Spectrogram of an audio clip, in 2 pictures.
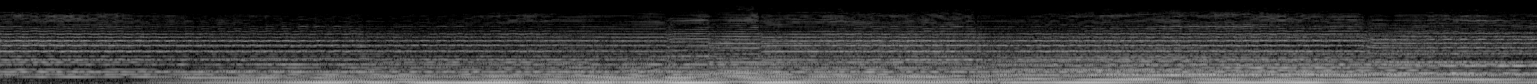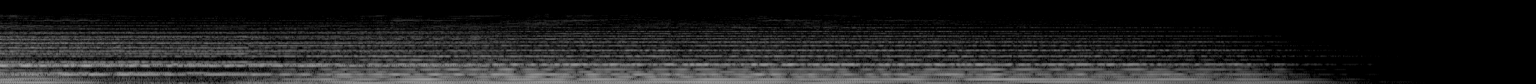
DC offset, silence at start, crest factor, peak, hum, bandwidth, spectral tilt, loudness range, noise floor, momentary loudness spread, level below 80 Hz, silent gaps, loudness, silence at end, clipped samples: under 0.1%; 0 s; 16 dB; -10 dBFS; none; 14 kHz; -5.5 dB/octave; 10 LU; -86 dBFS; 10 LU; -36 dBFS; none; -27 LUFS; 2.25 s; under 0.1%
